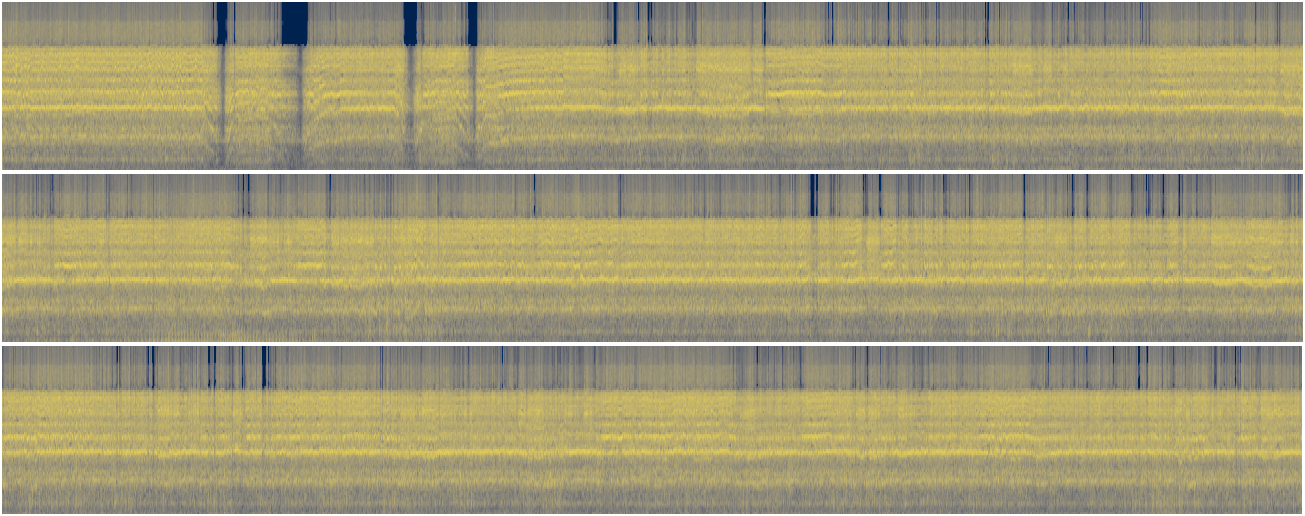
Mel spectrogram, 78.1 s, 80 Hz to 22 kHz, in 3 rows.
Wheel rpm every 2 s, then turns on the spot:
220, 210, 110, 170, 120, 200, 220, 210, 220, 230, 230, 230, 230, 230, 230, 210, 220, 230, 230, 230, 230, 230, 230, 230, 230, 230, 220, 230, 230, 230, 230, 220, 230, 220, 220, 230, 220, 240, 220.
8-10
